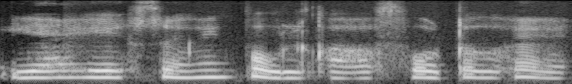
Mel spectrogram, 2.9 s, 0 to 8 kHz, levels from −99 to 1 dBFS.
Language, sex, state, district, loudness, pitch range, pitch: Hindi, female, Rajasthan, Jaipur, -18 LUFS, 220-245 Hz, 235 Hz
